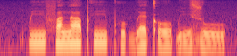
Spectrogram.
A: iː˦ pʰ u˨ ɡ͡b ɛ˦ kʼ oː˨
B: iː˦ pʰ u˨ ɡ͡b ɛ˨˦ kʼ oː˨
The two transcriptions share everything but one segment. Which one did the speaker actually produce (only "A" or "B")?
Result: B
